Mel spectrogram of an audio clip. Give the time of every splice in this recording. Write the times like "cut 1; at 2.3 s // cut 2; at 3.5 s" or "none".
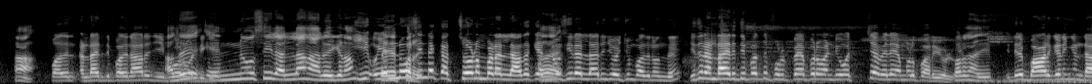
cut 1; at 6.8 s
